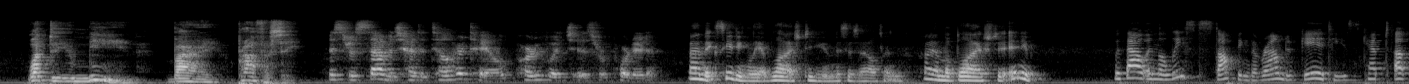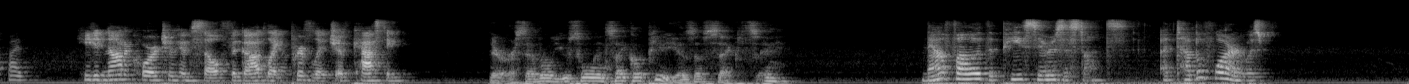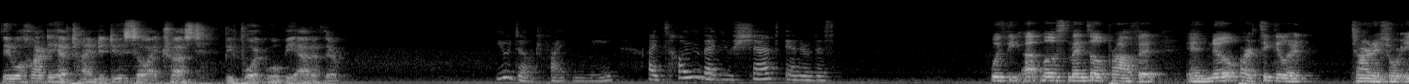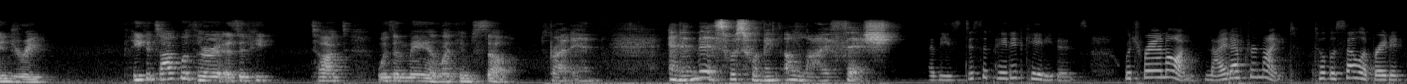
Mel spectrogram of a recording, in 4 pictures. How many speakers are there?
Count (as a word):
ten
